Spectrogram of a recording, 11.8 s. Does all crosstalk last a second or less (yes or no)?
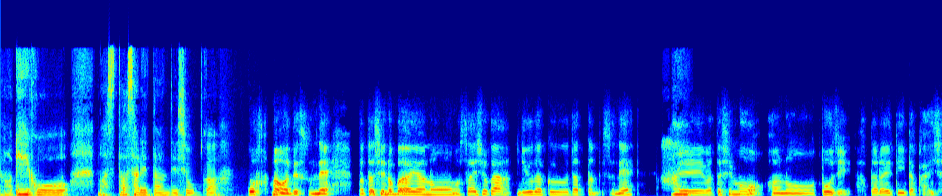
yes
